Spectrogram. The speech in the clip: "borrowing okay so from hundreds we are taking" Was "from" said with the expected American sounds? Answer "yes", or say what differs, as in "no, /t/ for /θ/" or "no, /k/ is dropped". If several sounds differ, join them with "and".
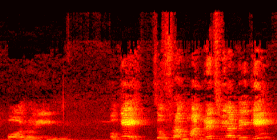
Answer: yes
